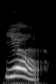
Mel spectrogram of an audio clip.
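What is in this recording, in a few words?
"yang", Mandarin Chinese, tone 4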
